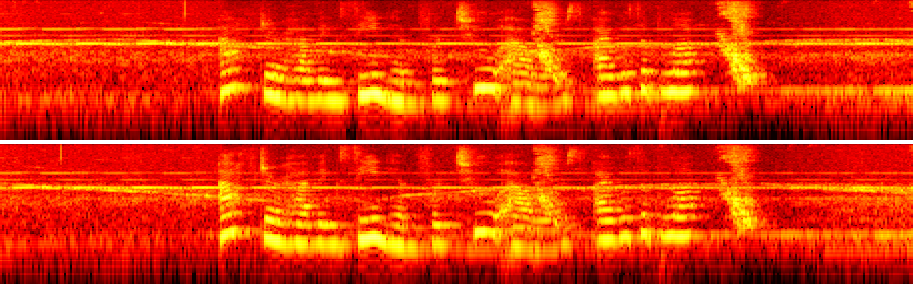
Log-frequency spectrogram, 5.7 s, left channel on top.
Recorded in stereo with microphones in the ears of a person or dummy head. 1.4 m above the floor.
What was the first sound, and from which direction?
A woman speaking, 40° right (ahead or behind).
